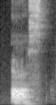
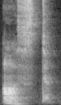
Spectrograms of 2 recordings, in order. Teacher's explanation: La E non si pronuncia e la D si pronuncia come una T.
